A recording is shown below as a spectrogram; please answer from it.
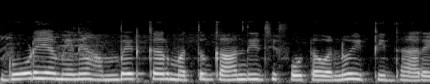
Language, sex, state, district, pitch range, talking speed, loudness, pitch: Kannada, female, Karnataka, Belgaum, 210-250 Hz, 110 wpm, -14 LUFS, 230 Hz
